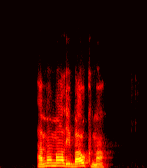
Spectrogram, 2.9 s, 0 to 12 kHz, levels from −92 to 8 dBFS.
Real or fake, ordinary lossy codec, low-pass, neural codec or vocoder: real; Opus, 16 kbps; 7.2 kHz; none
